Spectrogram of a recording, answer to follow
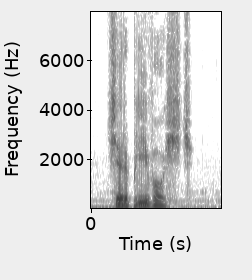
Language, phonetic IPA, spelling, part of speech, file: Polish, [t͡ɕɛrˈplʲivɔɕt͡ɕ], cierpliwość, noun, Pl-cierpliwość.ogg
